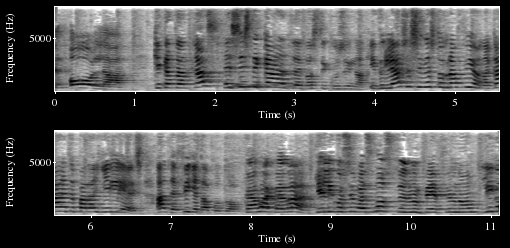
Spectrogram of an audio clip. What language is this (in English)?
Greek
